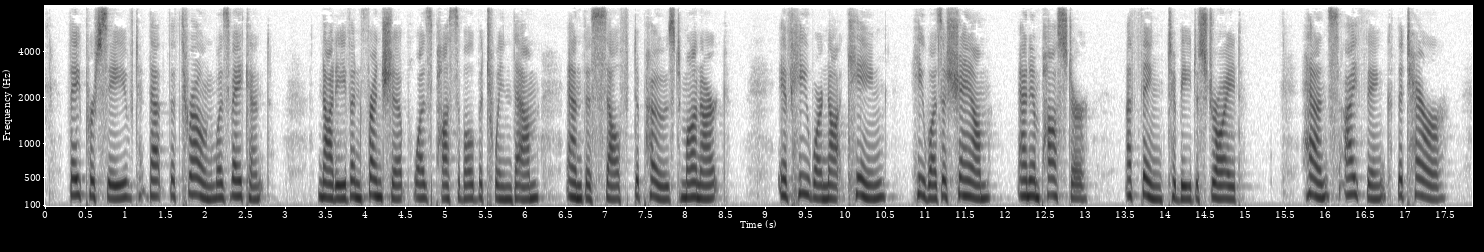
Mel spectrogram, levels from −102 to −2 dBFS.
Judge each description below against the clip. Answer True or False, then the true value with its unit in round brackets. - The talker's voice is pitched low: False (205 Hz)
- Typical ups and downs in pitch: True (3.0 semitones)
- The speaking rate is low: True (130 wpm)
